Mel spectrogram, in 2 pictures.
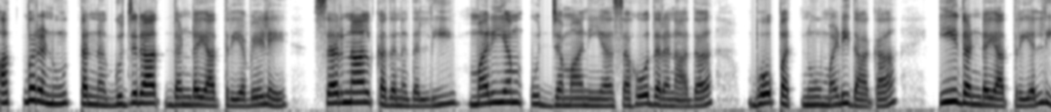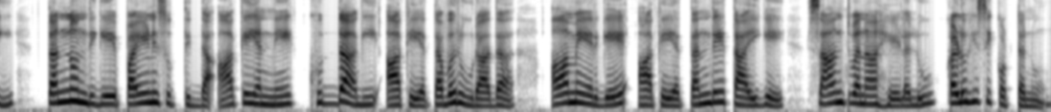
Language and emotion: Kannada, neutral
